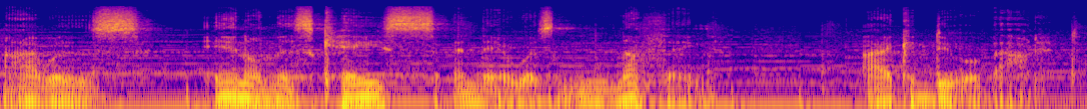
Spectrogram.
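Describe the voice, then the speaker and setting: Guy doing a weary noir detective, real low voice, slow and halting, kinda evasive, roleplay monologue. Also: animated, vocal fry, heavily acted. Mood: wry, resigned. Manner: hesitant, drawn-out phrasing with pauses and sighing chuckles. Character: world-weary male noir private detective, reluctant and evasive. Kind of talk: first-person noir detective roleplay, hushed dramatic monologue. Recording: echoey long reverb, music behind.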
